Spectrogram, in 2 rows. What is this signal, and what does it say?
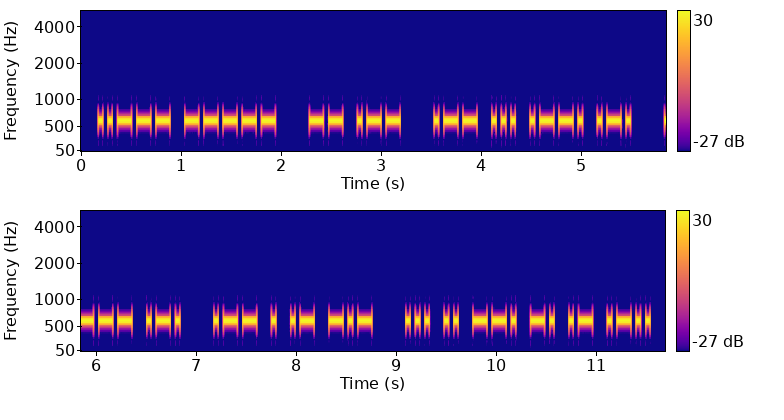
Morse code, heard as a keyed tone, about 25 wpm, 600 Hz. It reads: 20 MW WSPR OR WEAK SIGNAL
